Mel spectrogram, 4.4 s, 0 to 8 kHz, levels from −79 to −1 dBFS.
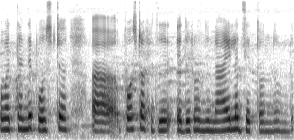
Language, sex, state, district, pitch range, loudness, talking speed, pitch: Tulu, female, Karnataka, Dakshina Kannada, 205-235 Hz, -16 LUFS, 120 wpm, 220 Hz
